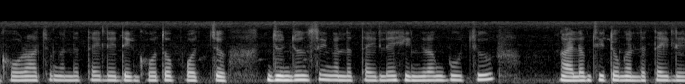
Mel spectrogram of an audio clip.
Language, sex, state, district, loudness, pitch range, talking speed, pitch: Wancho, female, Arunachal Pradesh, Longding, -17 LUFS, 190-200 Hz, 185 wpm, 195 Hz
